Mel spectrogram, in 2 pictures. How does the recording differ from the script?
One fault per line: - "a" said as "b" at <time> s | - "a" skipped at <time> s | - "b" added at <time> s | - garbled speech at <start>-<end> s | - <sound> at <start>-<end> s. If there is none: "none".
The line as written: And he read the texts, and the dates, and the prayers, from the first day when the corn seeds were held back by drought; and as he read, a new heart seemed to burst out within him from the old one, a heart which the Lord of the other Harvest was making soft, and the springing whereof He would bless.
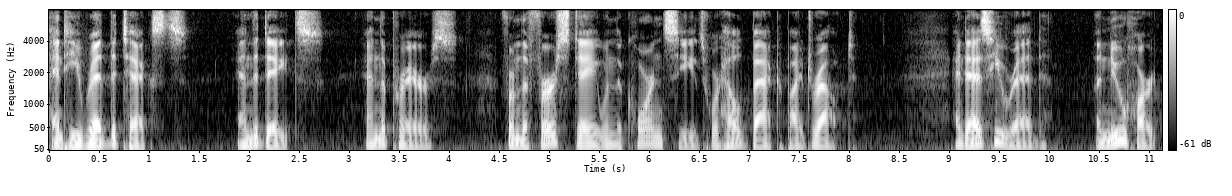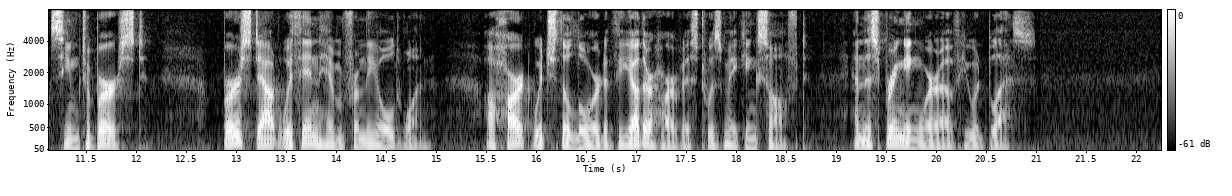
- "burst" added at 12.9 s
